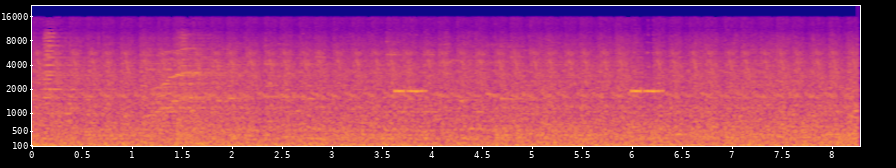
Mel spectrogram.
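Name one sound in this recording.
Laser cannons fire in quick bursts.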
